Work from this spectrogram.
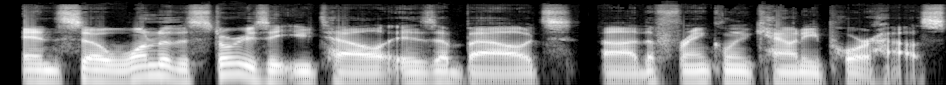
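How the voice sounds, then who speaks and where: With a Midwestern American accent, a man speaks at a moderate pace and fairly low pitch, with ordinary pitch variation, very even loudness, hardly any pauses, and a dry, close sound with no echo. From Ohio. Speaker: podcast host. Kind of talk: interview.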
